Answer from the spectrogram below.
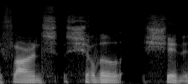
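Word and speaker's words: Florence Scovel Shinn: The Game of Life and How to Play It by Florence Shovel Shinn.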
